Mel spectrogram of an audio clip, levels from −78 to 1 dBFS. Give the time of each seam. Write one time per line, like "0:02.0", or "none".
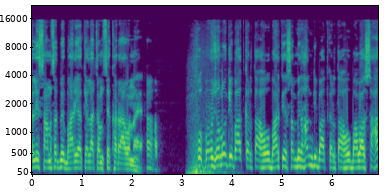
0:03.3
